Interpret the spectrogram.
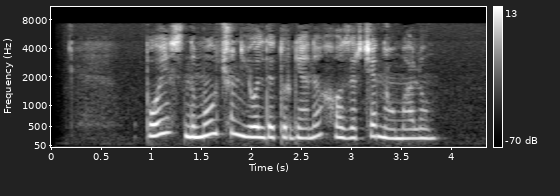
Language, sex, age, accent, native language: Uzbek, female, 18-24, Qashqadaryo, Uzbek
